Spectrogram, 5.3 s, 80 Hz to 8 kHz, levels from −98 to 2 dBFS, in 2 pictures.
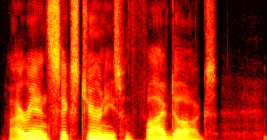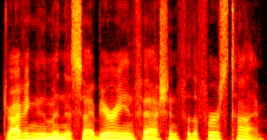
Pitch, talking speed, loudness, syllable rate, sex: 135 Hz, 190 wpm, -16 LUFS, 4.7 syllables/s, male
